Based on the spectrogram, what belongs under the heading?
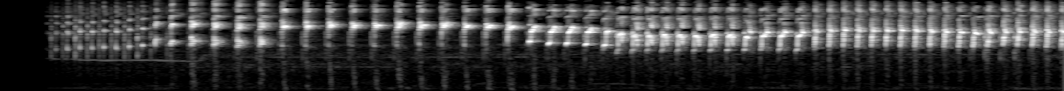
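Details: Lovebird singing to provoke rival birds: after a brief silence, rapid chattering chirps begin, high and repeated several times a second, building into a dense continuous trill that slowly drops in pitch.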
